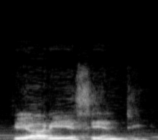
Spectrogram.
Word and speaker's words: present: play isn't present and the accent the stress falls on the first syllable not on the second syllable but when the same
